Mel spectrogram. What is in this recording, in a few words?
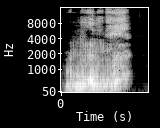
Amanita Angry; oxeyewiki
